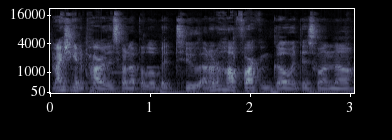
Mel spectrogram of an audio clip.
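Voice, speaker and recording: An animated male voice with lively intonation and vocal fry. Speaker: gaming video creator. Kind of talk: gameplay commentary. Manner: fast.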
